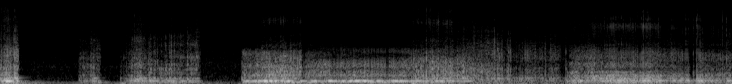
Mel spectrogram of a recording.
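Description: Hands cup a black foam microphone windscreen and scratch it with their fingertips, producing a deep, muffled rumbling rush that swells and fades in uneven waves. The sound is dense and boomy with a low hum-like tone and almost no high end, at times resembling a low roar.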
